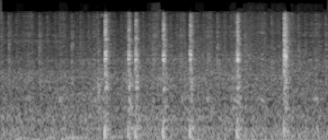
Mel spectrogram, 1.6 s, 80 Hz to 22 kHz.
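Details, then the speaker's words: Massey Ferguson 135 tractor, Continental 2.4L petrol 4-cylinder, after carb rebuild, clean fresh fuel, new coil, rotor, distributor; compression dry 90/90/85/90, wet 95/95/90/95: uneven idle with irregular sharp pops, governor hunting, as if fuel-starved; owner wonders about a burnt valve, unresolved. "So number three had five PSI difference. It just doesn't want to run."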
